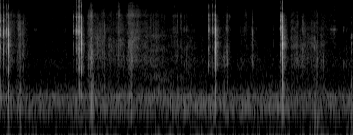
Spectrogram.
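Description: Scissors snipping small triangular notches into fabric along a dress sleeve curve, a handful of short, crisp cuts spaced irregularly, fairly quiet and close, with no talking.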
